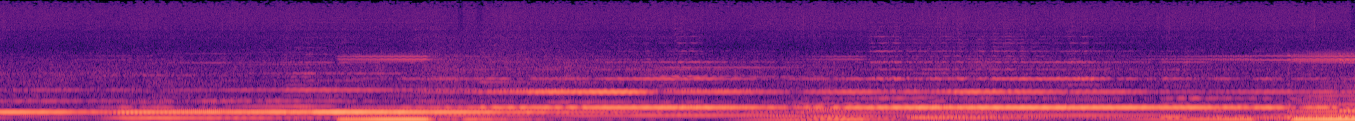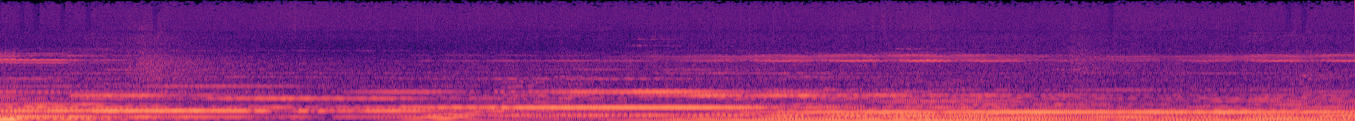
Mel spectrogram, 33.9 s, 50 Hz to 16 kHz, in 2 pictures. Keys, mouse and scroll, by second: 0.0 ctrl+space, 10.5 ctrl+j, 10.7 ctrl+j, 10.9 ctrl+j, 11.0 ctrl+j, 11.2 ctrl+j, 11.4 ctrl+j, 15.5 ctrl+z, 20.2 BackSpace, 21.6 Right, 22.0-23.2 typing, 23.5 Return, 24.9 ctrl+t.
